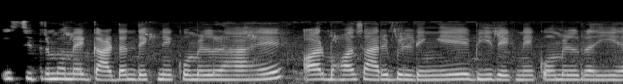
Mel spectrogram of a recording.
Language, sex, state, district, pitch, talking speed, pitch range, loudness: Hindi, female, Gujarat, Valsad, 225 Hz, 200 wpm, 215-235 Hz, -16 LUFS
